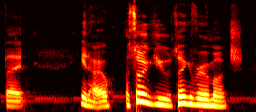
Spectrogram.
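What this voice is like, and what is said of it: Deliberately bad Elvis impression. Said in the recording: “worst Elvis impression ... I didn't intend it to be accurate”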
